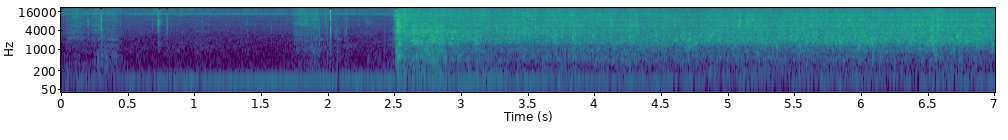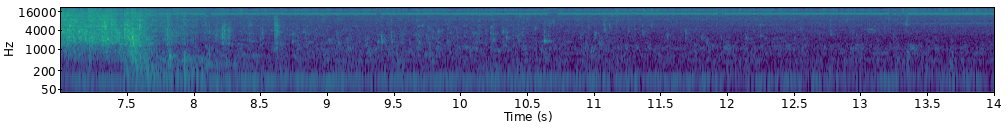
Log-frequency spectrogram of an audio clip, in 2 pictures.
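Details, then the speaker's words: Sump pump switched on by lifting the float, heard from under the deck where the discharge pipe is buried: a steady rush of water starts abruptly, runs evenly, then eases. No leak; pump is running more often in spring. Normal discharge flow. "okay i had lori go in and click the pump on just pull the float up and i can hear it so it must be right underneath the dirt here um but there's no leaking"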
